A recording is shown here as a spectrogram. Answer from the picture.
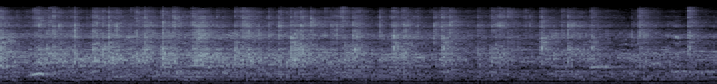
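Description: Comedy club audience laughing and clapping, a dense crackle of many claps that slowly fades.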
